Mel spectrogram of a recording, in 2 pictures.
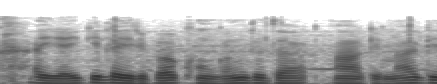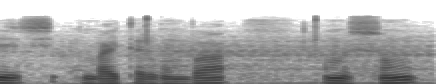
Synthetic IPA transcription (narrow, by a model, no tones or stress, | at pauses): ɐjajɡilɐjɾibɐkʰoŋɡaŋdudɐmaɡimaɡibajtɐɾɡumbɐ | ɐmɐsuŋ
